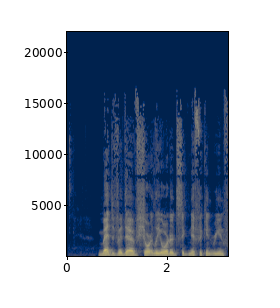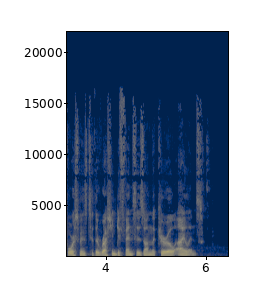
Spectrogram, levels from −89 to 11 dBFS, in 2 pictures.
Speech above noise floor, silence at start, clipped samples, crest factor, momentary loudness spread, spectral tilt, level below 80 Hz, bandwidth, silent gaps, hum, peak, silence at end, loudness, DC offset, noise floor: 45 dB; 0.65 s; under 0.1%; 20 dB; 11 LU; -6 dB/octave; -62 dBFS; 16.5 kHz; none; none; -4 dBFS; 0.5 s; -23 LUFS; under 0.1%; -67 dBFS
